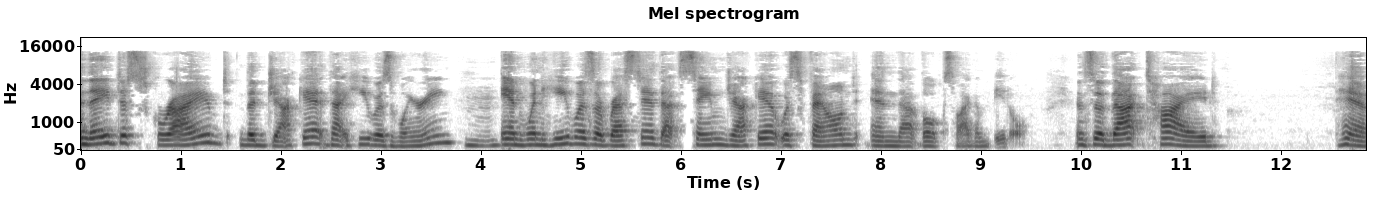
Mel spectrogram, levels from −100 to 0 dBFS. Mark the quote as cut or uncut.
uncut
